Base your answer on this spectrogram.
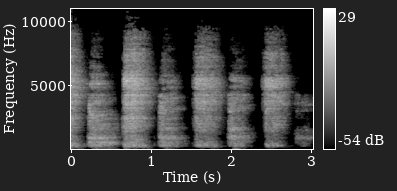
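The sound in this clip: A person takes fast, forceful breaths like sprinting during a chest-and-belly breathing exercise. About eight loud, rushing breath bursts follow one another in a quick, even rhythm, with no talking.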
